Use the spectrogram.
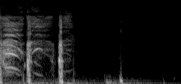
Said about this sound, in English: I can't get rid of this cough. I think that you can get rid of it.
